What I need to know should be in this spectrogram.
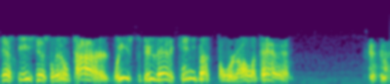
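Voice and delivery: high-pitched put-on good-old-boy excuse; mocking imitation. Caller imitates the leader shrugging off the boy's ordeal, mocking. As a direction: pitch it well up, imitating someone brushing it off.

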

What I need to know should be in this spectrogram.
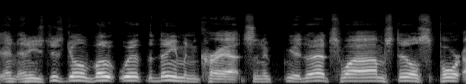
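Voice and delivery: lightly voiced mock of the congressman, drawn out; mocking Mo Brooks. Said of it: "answer was".

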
